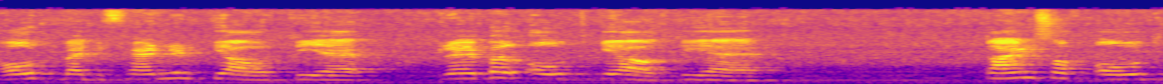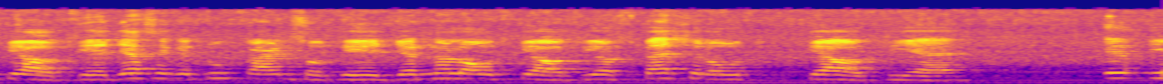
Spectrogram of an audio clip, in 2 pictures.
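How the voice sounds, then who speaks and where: A woman giving an explanatory law lecture, reading out points in English and explaining them in mixed Hindi-Urdu. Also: mid-range voice. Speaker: law lecturer and channel host. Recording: roomy echo, clear background noise.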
